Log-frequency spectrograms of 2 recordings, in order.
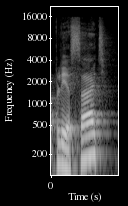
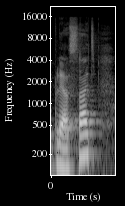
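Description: First: The first vowel sounds like an e-like vowel. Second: The first vowel sounds like a clear a. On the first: This is how the dialect now pronounces it. "гласный «а» ... перестает выделяться" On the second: This is the pronunciation the dialect no longer uses. "произносит уже не «плясать»"

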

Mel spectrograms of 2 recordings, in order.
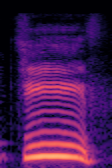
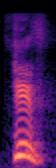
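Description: First: The vowel is a long ee. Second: The vowel is short. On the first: The speaker calls it right. "आप बोलोगे चीफ" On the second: The speaker calls it wrong. "आप कभी ये नहीं बोलोगे चीफ"

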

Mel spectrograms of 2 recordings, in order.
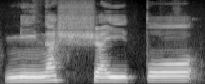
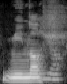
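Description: First: A full, clear 'a' follows 'min'. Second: The 'a' after 'min' is dropped or muffled. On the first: The speaker calls it right. "So the a sound" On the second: The speaker calls it wrong. "sounds like some of you guys are saying minosh"

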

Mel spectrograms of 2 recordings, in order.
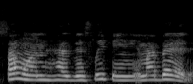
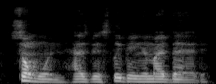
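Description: First: The voice is small and high. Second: The voice is big and deep. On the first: "cried in his wee little voice" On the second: "said in his great big voice"

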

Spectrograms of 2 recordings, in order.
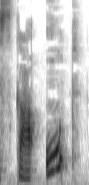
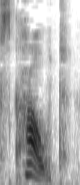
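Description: First: The 'a' and 'u' are two separate vowels. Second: The 'au' glides as one diphthong, like 'av'. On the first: The speaker calls it wrong. "а не скаут, як ми маємо сьогодні" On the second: The speaker calls it right. "в англійській мові його вимовляють як «скаут»"

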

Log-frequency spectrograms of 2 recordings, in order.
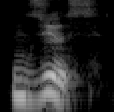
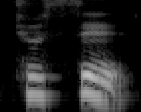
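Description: First: The front part is said strongly. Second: Two syllables are said with equal stress. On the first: The speaker calls it right. "juice 이렇게 발음해야 하는데" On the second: The speaker calls it wrong. "주스 하고 똑같은 강세로 이음절로 발음하면 한국식이죠"

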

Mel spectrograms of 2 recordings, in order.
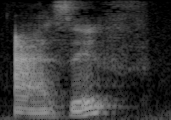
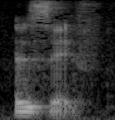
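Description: First: The vowel in 'as' is full and strong. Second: The vowel in 'as' is a weak schwa. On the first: "I pronounce it as a in a strong form" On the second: "this a turns into a weak schwa"

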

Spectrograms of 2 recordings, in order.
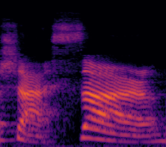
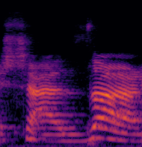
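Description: First: The middle consonant is an S sound. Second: The middle consonant is a Z sound. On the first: The speaker calls it right. "et pas chasseur" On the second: The speaker calls it wrong. "s'il y avait juste un S, ça ferait chasseur"

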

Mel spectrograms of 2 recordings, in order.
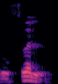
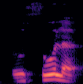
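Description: First: The final L ends cleanly with no extra vowel. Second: The final L bounces into an extra vowel. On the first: The speaker calls it right. "Dia nggak ada kol-kolah atau mantul" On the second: The speaker calls it wrong. "jangan kamu ada kol-kolah atau tawalut"

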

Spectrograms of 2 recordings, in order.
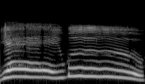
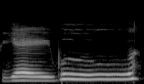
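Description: First: It is said with lots of excitement. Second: It is said flatly, with little excitement.

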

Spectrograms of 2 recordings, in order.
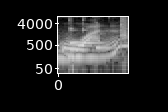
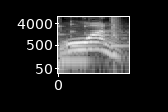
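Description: First: The pitch dips low then rises. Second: The pitch rises high then falls. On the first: "อ้วนไม้จัตวาอ้วน" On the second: "อ้วนไม้โทอ้วน"

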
